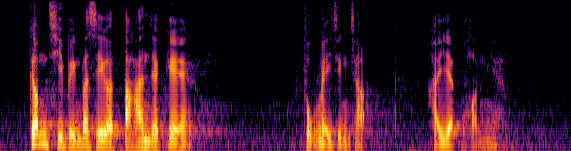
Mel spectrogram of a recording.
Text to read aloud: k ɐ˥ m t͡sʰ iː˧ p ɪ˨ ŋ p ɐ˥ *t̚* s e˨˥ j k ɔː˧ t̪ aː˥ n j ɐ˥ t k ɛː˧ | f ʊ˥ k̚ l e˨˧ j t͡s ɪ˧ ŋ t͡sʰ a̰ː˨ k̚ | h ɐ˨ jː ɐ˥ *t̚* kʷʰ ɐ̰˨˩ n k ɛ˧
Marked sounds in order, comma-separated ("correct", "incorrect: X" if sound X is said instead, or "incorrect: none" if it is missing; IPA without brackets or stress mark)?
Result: correct, correct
